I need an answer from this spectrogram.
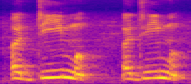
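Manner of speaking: EDEMA as "uh-DEE-muh", stress on DEE; American pronunciation. Shown as a demonstration. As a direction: say EDEMA with a weak first "uh". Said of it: "It's American".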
